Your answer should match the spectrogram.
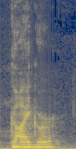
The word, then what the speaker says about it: Geiger: My name is James Geiger, G-E-I-G-E-R.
